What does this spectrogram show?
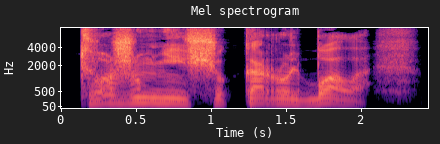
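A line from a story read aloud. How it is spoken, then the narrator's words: Hiss. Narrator (Russian): прошипел я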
